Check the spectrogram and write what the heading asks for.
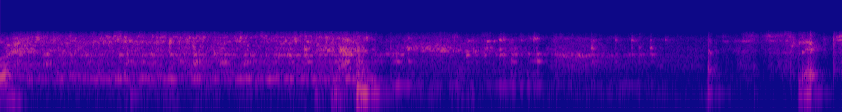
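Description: Water running from a bathroom tap into a sink, a steady rushing that stops with a knock a little under three seconds in. A quieter stretch with a single click follows.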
